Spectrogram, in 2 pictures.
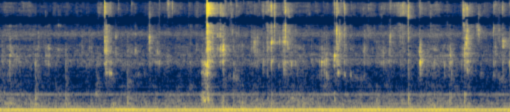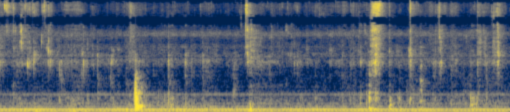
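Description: Close-up chewing and small wet mouth clicks of a person eating gelatinous braised cow's feet, over a steady low hum. A single sharp click just under ten seconds in is the loudest sound.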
